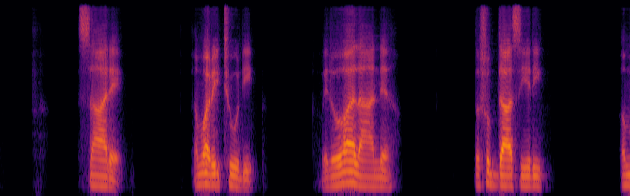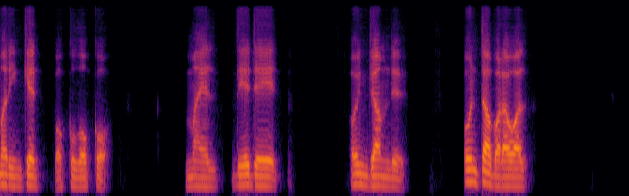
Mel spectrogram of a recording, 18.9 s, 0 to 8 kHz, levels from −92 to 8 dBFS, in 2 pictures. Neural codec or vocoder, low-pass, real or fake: codec, 16 kHz, 0.2 kbps, FocalCodec; 7.2 kHz; fake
